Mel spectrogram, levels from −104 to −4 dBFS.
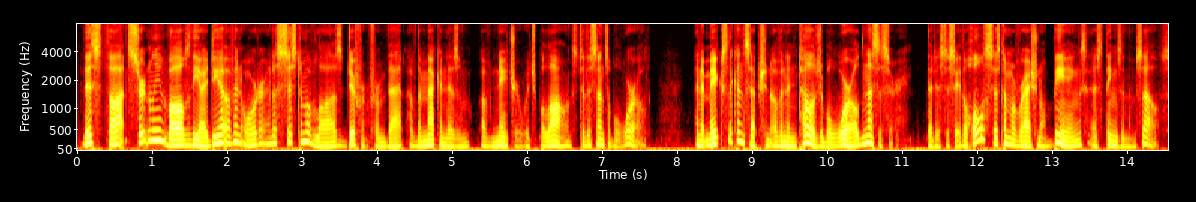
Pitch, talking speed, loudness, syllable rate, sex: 130 Hz, 215 wpm, -20 LUFS, 5.0 syllables/s, male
